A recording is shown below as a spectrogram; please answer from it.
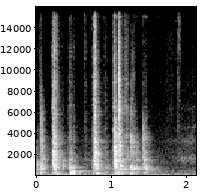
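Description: Light metallic clicks and taps, about half a dozen in the first second and a half, from a flat metal tool knocking against a motorcycle fuel tank and frame as it is worked out of the gap between them.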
